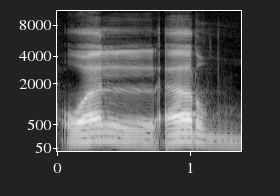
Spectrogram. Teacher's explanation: Ah, ini sedikit tidak akurat; Seharusnya wal ard. Huruf a tipis, huruf r tebal, huruf d tebal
